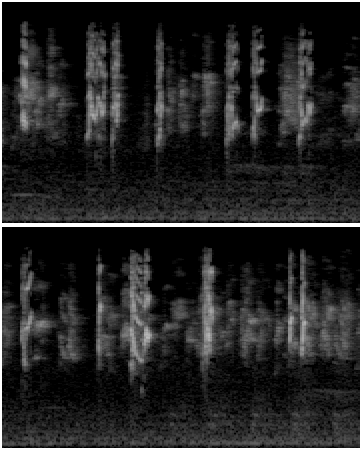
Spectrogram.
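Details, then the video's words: Pair of young caged lovebirds, one euwing green opaline and one red-eyed albino, seen close together and feeding each other; lively, shrill chirps pour out in a busy, uneven stream. "Lovebird Chirping Sounds"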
